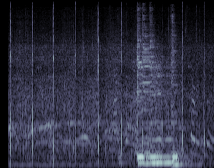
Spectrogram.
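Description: Electro-acoustic guitar through the PA struck once past the middle, the chord ringing for under a second as the loudest sound. Before it, sharp ticks about twice a second run under wavering crowd voices.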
